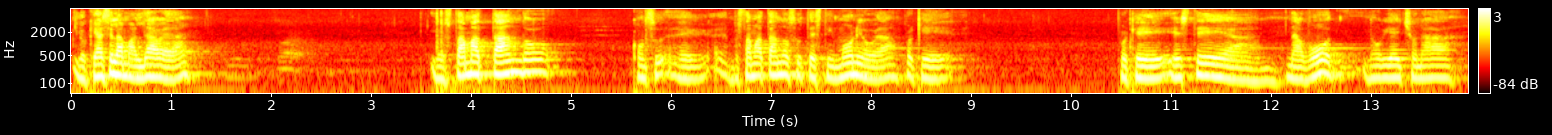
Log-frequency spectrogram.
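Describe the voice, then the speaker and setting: Halting, mellow-voiced male preacher. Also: on the high side. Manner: halting, many restarts, rhetorical questions. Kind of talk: informal sermon retelling a Bible story. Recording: slightly dull lo-fi audio.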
